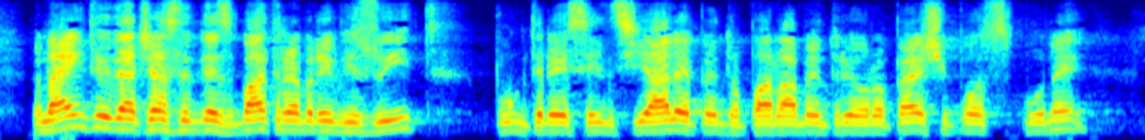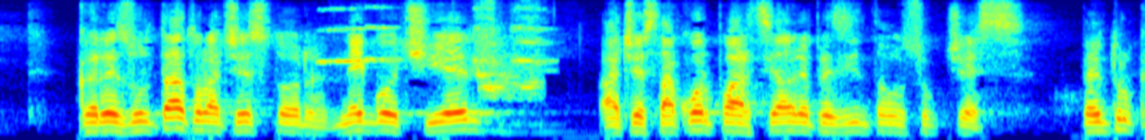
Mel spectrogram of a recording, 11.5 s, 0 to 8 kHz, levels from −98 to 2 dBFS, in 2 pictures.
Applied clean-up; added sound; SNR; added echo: none; Door; 11 dB; none.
